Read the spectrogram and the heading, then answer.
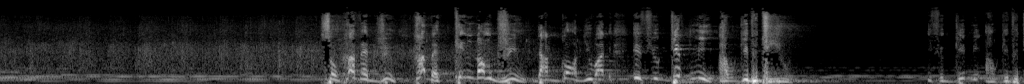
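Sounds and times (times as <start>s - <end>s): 
audience clapping hands: 0.0s - 6.2s
sustained organ-like chord: 0.0s - 10.2s
speech: 3.2s - 8.0s, 9.4s - 10.2s.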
